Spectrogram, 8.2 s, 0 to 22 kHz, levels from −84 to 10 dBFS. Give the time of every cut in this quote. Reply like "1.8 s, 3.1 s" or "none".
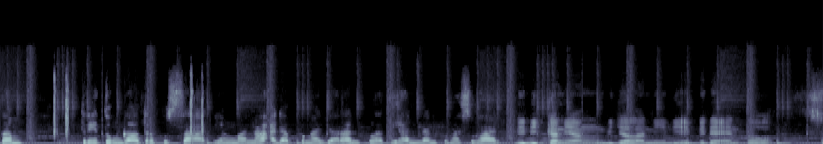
2.1 s, 5.1 s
